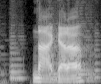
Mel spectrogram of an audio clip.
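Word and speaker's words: ながら: Yeah, technically it has an accent on the na itself, so the word itself, Nagara, so high, low, low.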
